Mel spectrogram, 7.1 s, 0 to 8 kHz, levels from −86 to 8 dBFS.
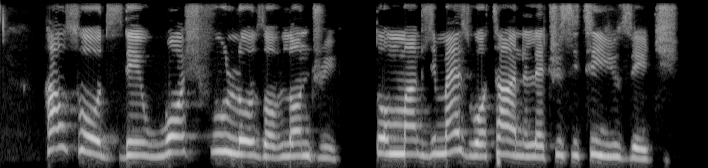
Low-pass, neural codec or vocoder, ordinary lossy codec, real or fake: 7.2 kHz; none; none; real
